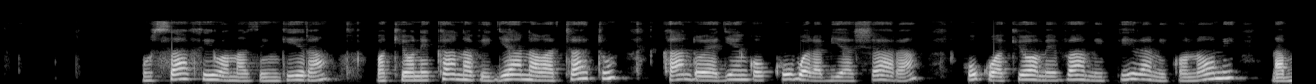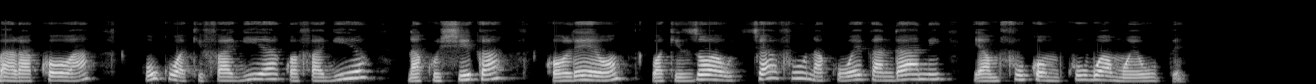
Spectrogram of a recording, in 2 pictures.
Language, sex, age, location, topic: Swahili, female, 36-49, Dar es Salaam, government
